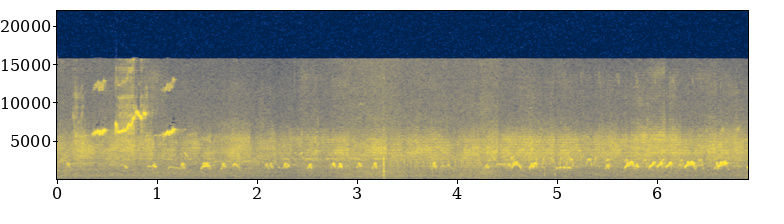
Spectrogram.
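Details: European bee-eaters in Hungary on an early morning of 10 May 2024, at perching sticks, give short, rolling, liquid notes in a steady scatter from several birds. A thin, high whistle from another bird sounds near the start.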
